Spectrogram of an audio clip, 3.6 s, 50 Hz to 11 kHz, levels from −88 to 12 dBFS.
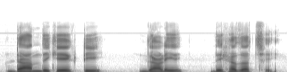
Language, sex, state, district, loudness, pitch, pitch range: Bengali, male, West Bengal, Alipurduar, -21 LUFS, 115 Hz, 105-130 Hz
